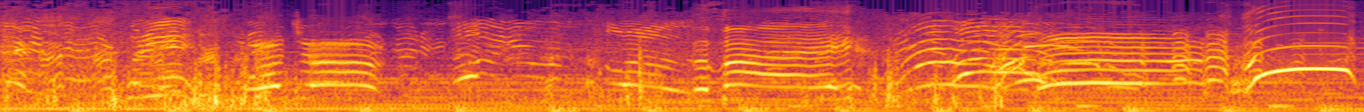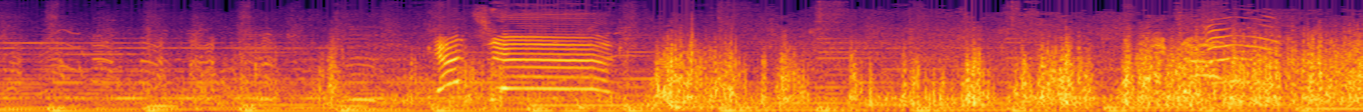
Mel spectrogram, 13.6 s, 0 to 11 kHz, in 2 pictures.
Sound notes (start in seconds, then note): 5.9 yelling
